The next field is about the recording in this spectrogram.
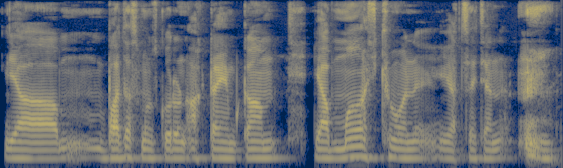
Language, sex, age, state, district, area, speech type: Kashmiri, male, 30-45, Jammu and Kashmir, Budgam, rural, spontaneous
